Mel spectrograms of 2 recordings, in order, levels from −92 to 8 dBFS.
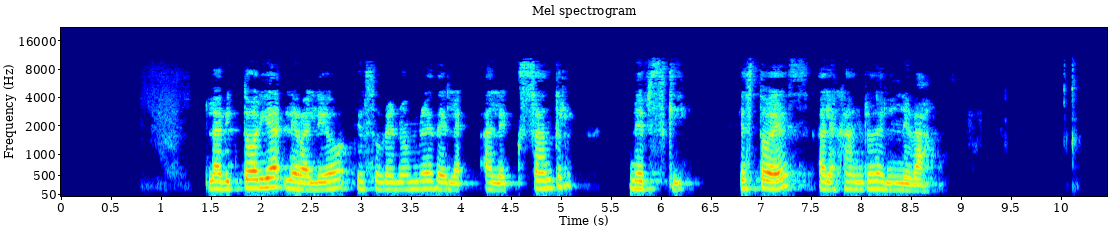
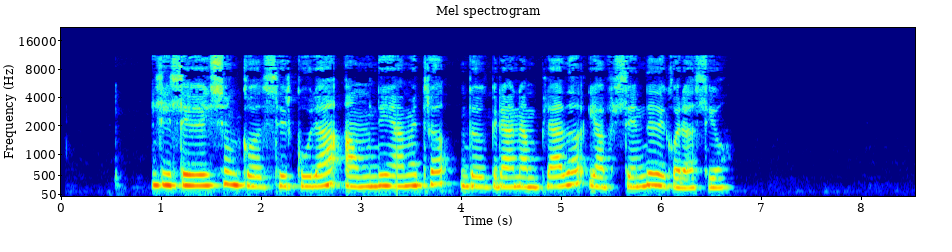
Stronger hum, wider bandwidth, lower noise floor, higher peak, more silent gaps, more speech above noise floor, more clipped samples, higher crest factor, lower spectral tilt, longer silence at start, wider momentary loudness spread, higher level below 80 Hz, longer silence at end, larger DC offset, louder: neither; about the same, 10.5 kHz vs 11.5 kHz; second, -70 dBFS vs -75 dBFS; about the same, -6 dBFS vs -4 dBFS; first, 5.49-5.65 s, 6.58-6.64 s vs none; second, 45 dB vs 55 dB; neither; about the same, 20 dB vs 18 dB; about the same, -5.5 dB/octave vs -4.5 dB/octave; first, 1.5 s vs 0.9 s; first, 13 LU vs 10 LU; about the same, -66 dBFS vs -66 dBFS; about the same, 1.75 s vs 1.85 s; neither; second, -25 LUFS vs -21 LUFS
